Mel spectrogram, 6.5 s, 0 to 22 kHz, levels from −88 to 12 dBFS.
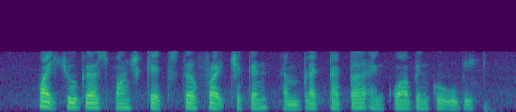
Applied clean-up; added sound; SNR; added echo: neural mask model Resemble Enhance denoiser.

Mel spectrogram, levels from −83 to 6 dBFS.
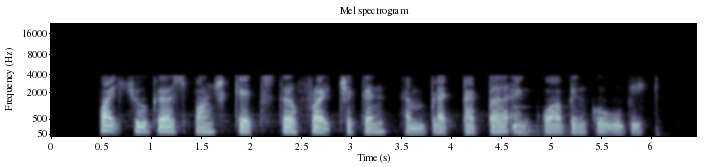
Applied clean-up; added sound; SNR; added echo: neural mask model DeepFilterNet 3.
